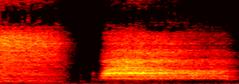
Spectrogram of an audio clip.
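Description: Deep, slow breathing during a yoga high lunge: a long airy exhale, a brief pause, then a fuller, louder inhale, close and alone with no talk.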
